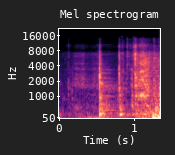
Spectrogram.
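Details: Kubota L2501 HST tractor diesel after a no-crank fault, with the safety switch adjusted (PTO switch suspected): a few sharp starter clunks, then it catches and builds into an even running note; starts and idles normally.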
